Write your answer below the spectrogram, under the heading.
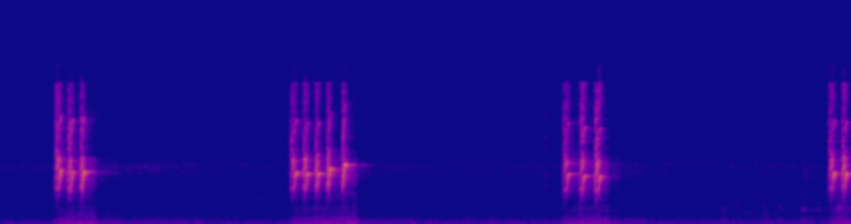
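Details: Crimson sunbird giving short bursts of four to six quick, thin, high-pitched chirps, repeated about every two and a half to three seconds, four bursts in all, with silence between them.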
